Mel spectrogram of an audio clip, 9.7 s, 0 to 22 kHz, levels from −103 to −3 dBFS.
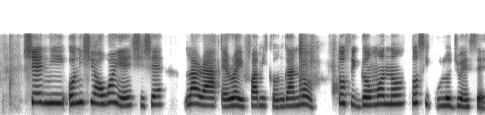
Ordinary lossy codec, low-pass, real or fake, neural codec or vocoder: none; 7.2 kHz; fake; codec, 24 kHz, 0.9 kbps, DualCodec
